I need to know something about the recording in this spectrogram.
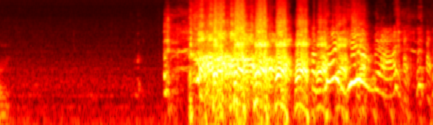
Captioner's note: laughter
